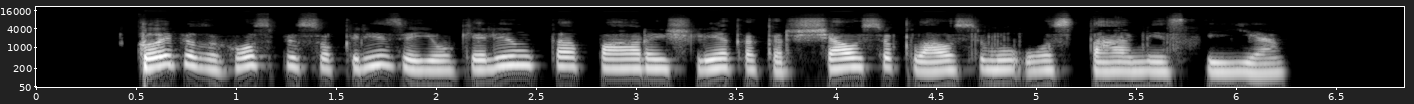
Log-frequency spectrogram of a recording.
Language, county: Lithuanian, Klaipėda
